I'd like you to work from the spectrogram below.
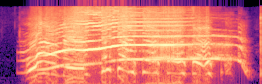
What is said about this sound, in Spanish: Ay, disculpa, me grité mucho, perdón.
